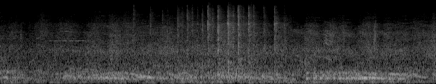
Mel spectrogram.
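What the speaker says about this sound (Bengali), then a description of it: "পায়রা দেখতে পাচ্ছেন, দুর্দান্ত পায়রা।" Giribaz pigeons in a loft coo in soft, low rolling phrases, repeated a few times over a steady background hiss, fairly close.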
